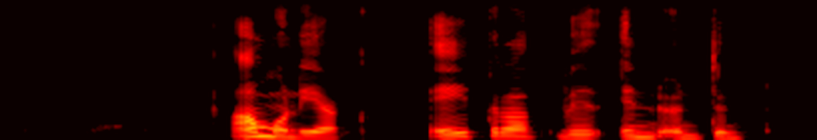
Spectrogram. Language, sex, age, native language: Icelandic, female, 30-39, Icelandic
